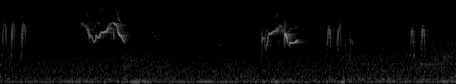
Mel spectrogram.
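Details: White wagtails in a garden in autumn, amid intensifying territorial fights: sharp, high chirped calls in two bursts of rapid, twisting notes, each with short ticks around it, over a soft low background hum.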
